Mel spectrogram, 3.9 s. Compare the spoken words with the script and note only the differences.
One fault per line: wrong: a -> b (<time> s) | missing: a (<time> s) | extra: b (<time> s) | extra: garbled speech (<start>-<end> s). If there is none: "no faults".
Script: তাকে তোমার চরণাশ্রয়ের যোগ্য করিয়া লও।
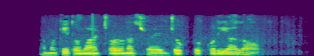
wrong: তাকে -> আমাকে (0.5 s)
